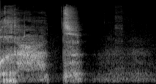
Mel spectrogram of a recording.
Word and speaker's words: gaat: So if you see something on the page, pronounce it. So then, this would be hoe gaat, with the T sound, hoe gaat het, and that means how are you.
